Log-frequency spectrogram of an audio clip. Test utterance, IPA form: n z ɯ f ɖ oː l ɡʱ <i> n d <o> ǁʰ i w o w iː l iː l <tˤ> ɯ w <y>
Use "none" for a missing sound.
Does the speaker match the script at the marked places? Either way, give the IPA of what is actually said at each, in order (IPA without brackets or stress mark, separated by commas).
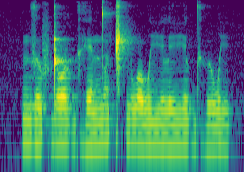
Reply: e, õ, dʱ, i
